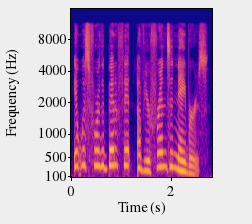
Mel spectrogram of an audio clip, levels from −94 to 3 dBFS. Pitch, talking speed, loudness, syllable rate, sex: 270 Hz, 210 wpm, -18 LUFS, 5.1 syllables/s, female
